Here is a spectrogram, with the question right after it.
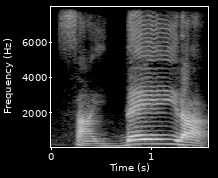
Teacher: Esse I de saideira não é a sílaba tônica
